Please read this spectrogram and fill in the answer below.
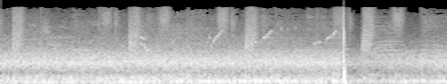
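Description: A football struck hard once, a single sharp thump of a boot on the ball about three and a half seconds in, over a steady rumble of distant motorway traffic.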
